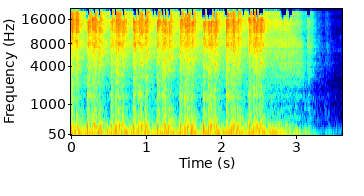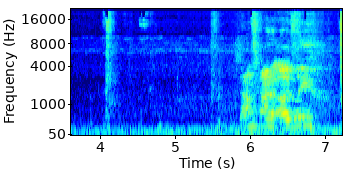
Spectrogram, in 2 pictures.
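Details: 1989 Mazda RX-7 Turbo II rotary engine, first start after reassembly on a battery that had died overnight; runs lumpy with uneven thumping pulses about three a second for a few seconds, then cuts out. Rough running, cause not confirmed; fuel return still needs fixing.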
